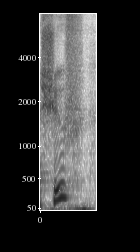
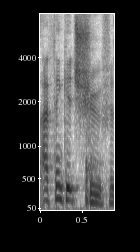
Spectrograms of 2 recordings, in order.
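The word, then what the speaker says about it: Chouffe: And I think it's Schoof is how you pronounce it. It's Belgian. – Uh-huh. Oh, it's Belgian. – From the south of Belgium.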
